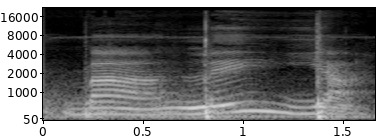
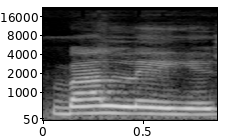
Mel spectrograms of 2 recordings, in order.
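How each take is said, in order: First: "Baleia" split into three beats, ba-lei-a; syllable by syllable. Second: Said in the usual way. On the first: Shown as a demonstration. Teacher tapping out syllables for children, "Baleia" in separate beats. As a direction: beat out "Baleia" one separate syllable at a time. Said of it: "a gente pode bater na mesa". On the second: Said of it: "escrever a palavra baleia".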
